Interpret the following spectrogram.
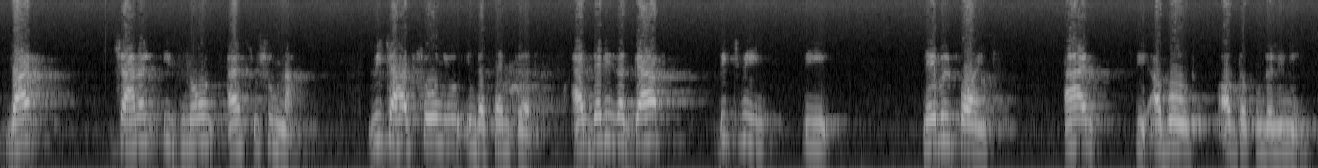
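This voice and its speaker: A woman's voice: fairly high pitch, fairly even intonation. Woman lecturing on an old tape recording. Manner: deliberate, explanatory, with frequent pauses. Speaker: spiritual teacher. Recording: tinny old lecture tape with faint hiss.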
